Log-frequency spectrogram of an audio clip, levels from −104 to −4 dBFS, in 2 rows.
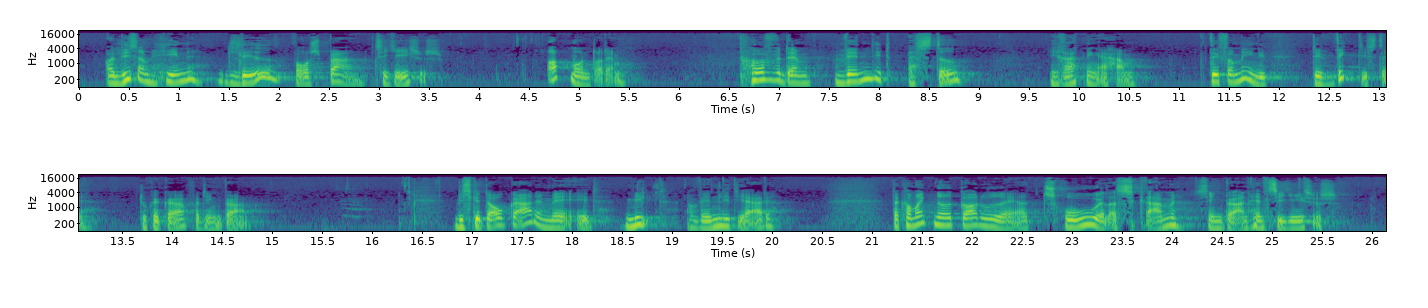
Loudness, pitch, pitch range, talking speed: -25 LUFS, 165 Hz, 140-185 Hz, 130 wpm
